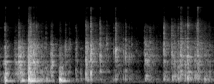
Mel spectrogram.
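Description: A quick, irregular run of knocks, taps and rustles from things being handled and moved right beside the phone's microphone.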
